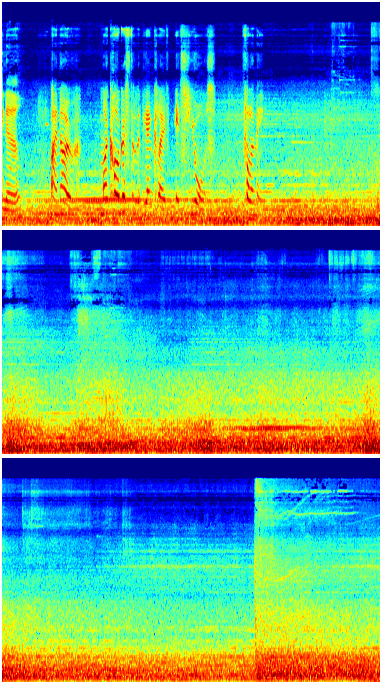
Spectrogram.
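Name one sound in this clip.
A spacecraft engine rumbles and roars steadily, surging louder now and then.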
